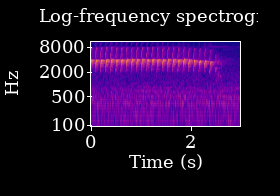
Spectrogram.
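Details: Song of a silvered antbird: a fast, regular run of around twenty bright, high notes at a steady pitch, closing with a few softer, falling notes before dying out.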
